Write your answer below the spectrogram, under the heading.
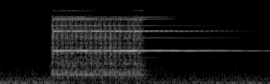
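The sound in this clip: A telephone rings in a hotel room: one bright electronic ring burst of about a second, followed by a lingering tone that fades out. No voices are heard.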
